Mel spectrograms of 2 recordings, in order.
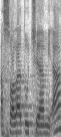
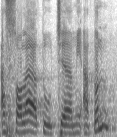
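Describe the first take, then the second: First: The phrase ends with the sound -ah. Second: The phrase ends with the sound -atun. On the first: The phrase is read with a pause at the end. "Kalau diwakafkan" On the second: The phrase is in the nominative case. "Ini kalau dibaca marfu'"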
